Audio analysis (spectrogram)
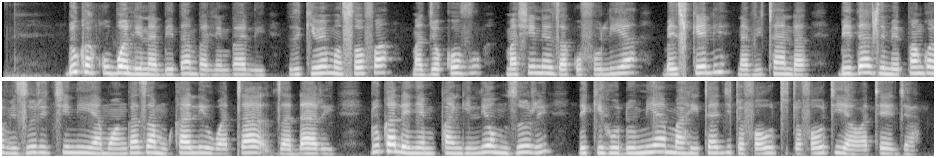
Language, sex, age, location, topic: Swahili, female, 25-35, Nairobi, finance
